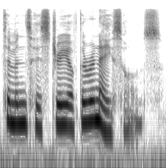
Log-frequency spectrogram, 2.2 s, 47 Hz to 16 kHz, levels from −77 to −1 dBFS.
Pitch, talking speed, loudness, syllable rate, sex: 210 Hz, 135 wpm, -14 LUFS, 5.4 syllables/s, female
